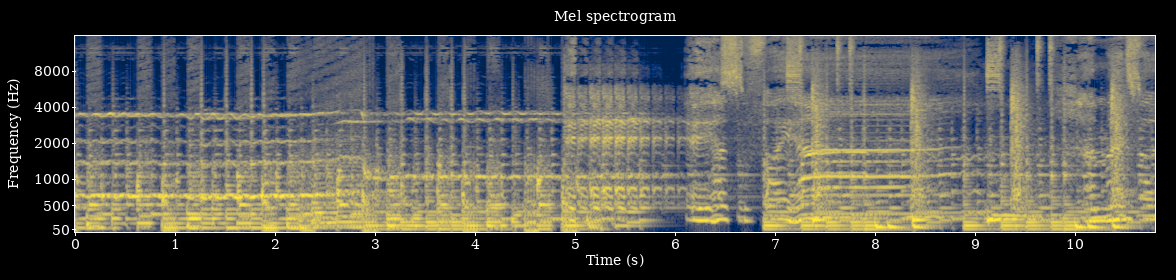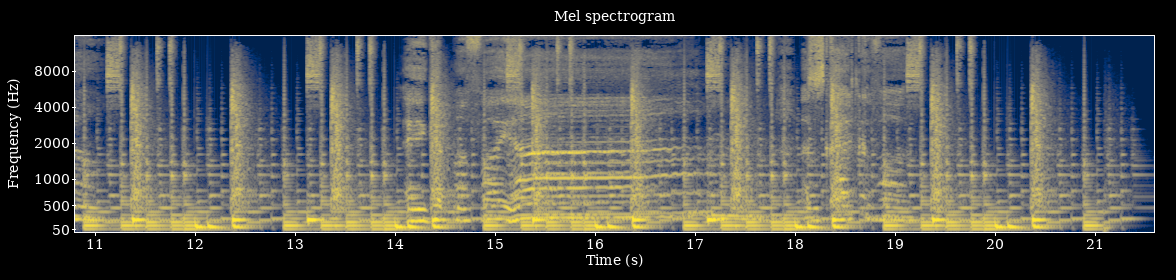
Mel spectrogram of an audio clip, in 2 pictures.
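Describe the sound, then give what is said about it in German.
A full, loud music track produced by a freelance female artist and musician plays throughout with a steady rhythmic beat, sustained synth tones and a brief drop in energy near the start; a voice briefly speaks a short line over it. “So hört sich die Musik an”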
